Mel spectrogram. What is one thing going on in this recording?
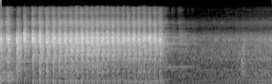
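A hydraulic breaker hammers rapidly into the ground.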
